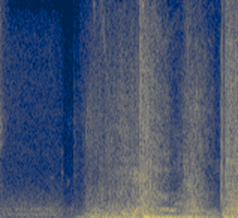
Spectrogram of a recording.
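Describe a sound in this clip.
A heavy blow lands with a thud.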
